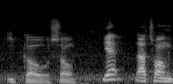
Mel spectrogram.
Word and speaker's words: ICO: i'm pronouncing eco right i always thought it was i'd go but uh i looked on the team eco wikia and it says it's pronounced double e and co so like it go so yeah that's what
